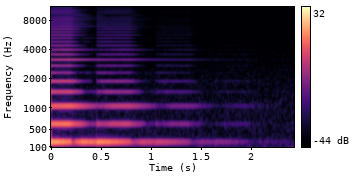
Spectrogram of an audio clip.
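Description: A single square-wave synth note, G#3, played on WerkBench's SquareClean instrument. It sounds as a key is tapped and fades out gradually over about two seconds.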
